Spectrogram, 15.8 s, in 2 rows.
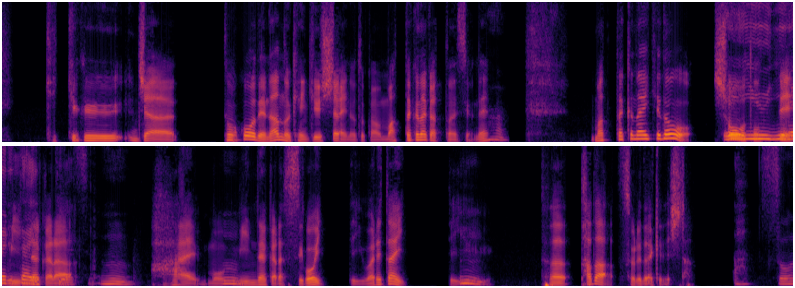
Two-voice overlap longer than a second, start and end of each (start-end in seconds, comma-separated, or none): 7.2-8.7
